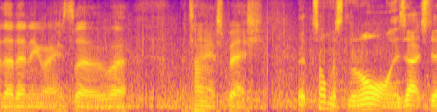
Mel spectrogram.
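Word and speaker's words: Beche: Prost and, how would you pronounce that? Besch, Matthias Besch.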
